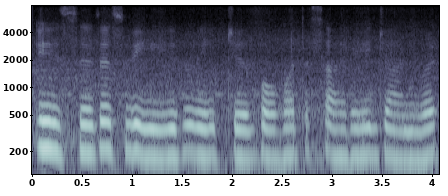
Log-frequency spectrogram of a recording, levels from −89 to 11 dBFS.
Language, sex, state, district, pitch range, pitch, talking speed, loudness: Punjabi, female, Punjab, Kapurthala, 175-195 Hz, 180 Hz, 90 wpm, -18 LUFS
